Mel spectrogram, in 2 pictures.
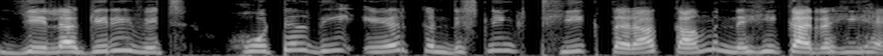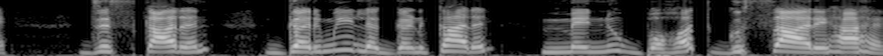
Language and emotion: Punjabi, angry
